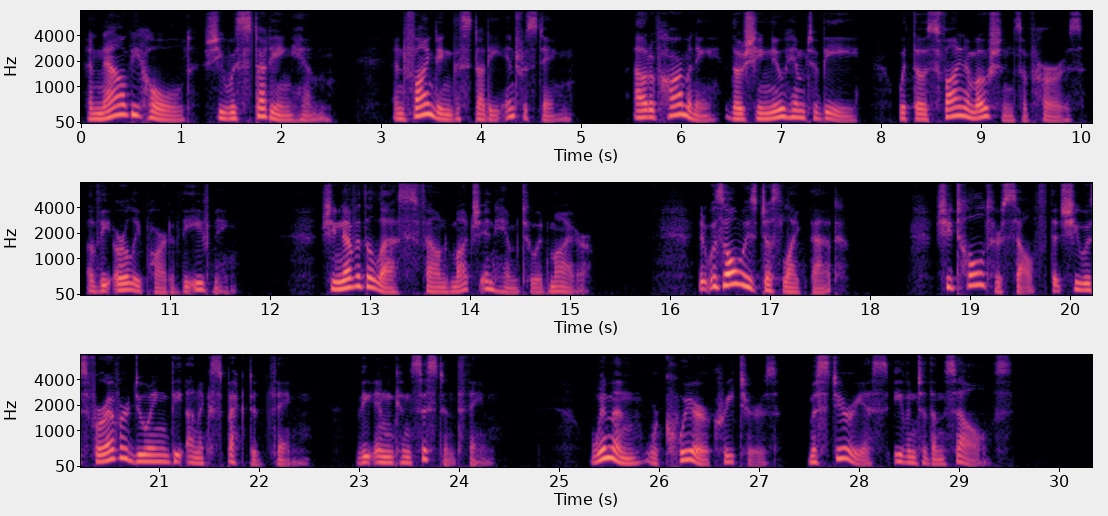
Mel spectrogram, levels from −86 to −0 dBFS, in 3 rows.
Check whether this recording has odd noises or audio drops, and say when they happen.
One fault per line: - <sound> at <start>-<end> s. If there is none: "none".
none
